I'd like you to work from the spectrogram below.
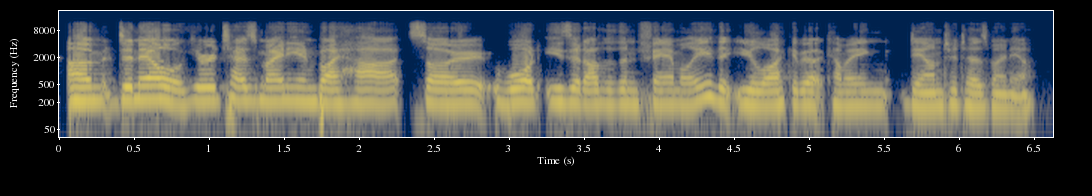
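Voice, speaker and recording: A woman's voice: mid-range voice, little pitch movement, brisk, no echo. A woman with an Australian accent moderating a live conference panel, chatty and playful, teasing the panelists. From Queensland. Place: conference venue.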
